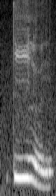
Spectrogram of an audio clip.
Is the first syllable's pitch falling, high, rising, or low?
high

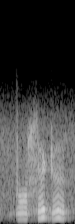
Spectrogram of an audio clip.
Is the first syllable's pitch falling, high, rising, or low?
low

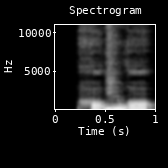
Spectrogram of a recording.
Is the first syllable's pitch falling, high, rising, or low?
low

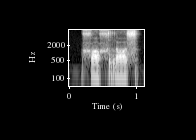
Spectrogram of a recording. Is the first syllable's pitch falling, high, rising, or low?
falling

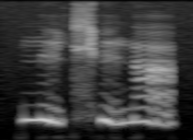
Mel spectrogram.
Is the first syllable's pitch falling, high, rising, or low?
falling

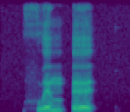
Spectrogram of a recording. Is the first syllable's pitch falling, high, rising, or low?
low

